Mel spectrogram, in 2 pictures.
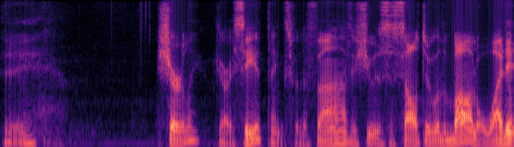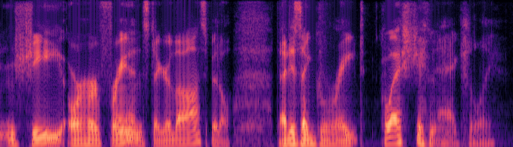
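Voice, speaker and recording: A man hosting a casual live stream, thanking viewers for donations and rambling with frequent restarts and chuckles; he has a gravelly voice. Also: fairly low pitch, lively intonation, normal speed, darkish tone, no echo, clean studio sound.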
